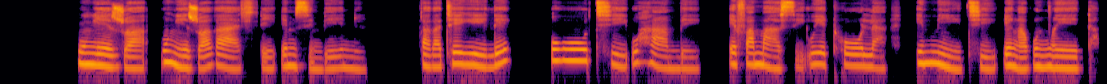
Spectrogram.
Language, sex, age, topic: North Ndebele, male, 25-35, health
